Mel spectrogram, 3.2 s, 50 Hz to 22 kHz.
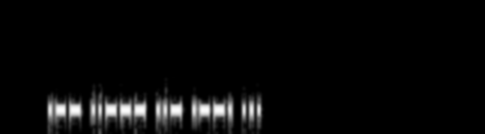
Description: Morse code, heard as a keyed tone, about 48 wpm, 700 Hz. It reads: W2UPS
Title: USA Call Signs - 5 Characters - 50wpm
